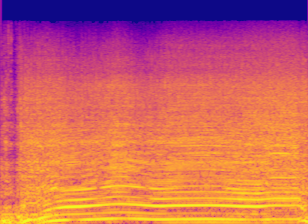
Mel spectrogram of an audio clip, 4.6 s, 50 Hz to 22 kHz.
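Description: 1956 Chevy 210 drag car's V8 accelerating hard from the launch: the engine pitch climbs steeply over the first second or so, holds high and nearly steady while it pulls, then drops briefly near the end.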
